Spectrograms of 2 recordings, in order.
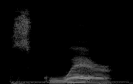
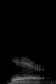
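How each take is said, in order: First: The word begins with a 'skw' sound. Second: The word begins with a plain 'sk' sound. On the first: The speaker calls it right. "instead of saying square" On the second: The speaker calls it wrong. "it's coming out as scare"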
